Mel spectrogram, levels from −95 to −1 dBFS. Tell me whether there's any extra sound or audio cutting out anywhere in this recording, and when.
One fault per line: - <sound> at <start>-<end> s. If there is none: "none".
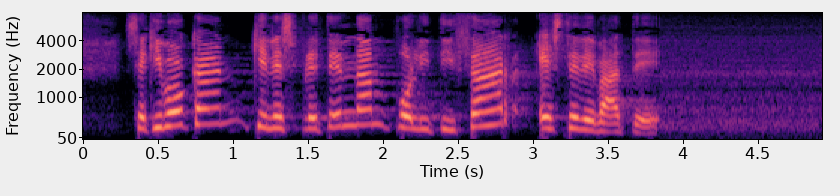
none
